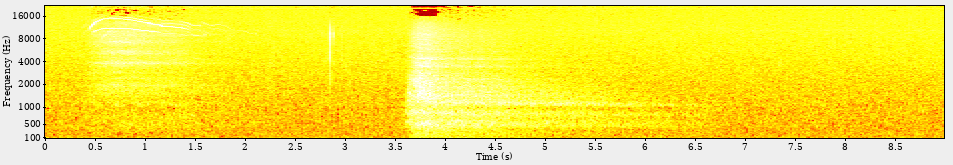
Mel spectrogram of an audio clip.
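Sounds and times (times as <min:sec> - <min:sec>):
steady low hiss: 0:00.0 - 0:08.3
deep breath in and out: 0:00.4 - 0:02.1, 0:03.6 - 0:07.5.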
